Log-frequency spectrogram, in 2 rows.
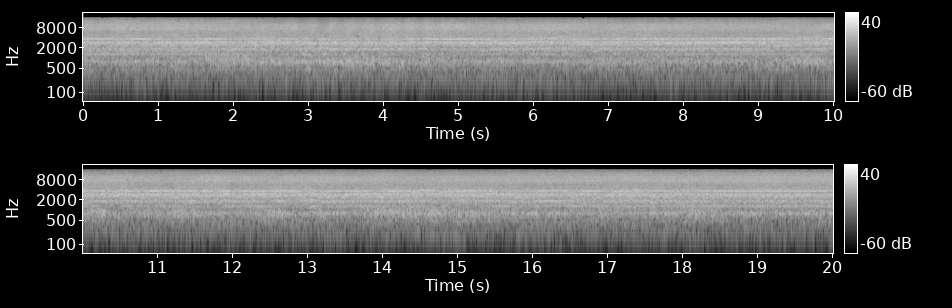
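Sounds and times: hair dryer running: 0.0s - 20.0s.

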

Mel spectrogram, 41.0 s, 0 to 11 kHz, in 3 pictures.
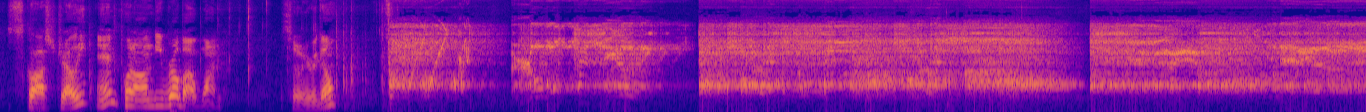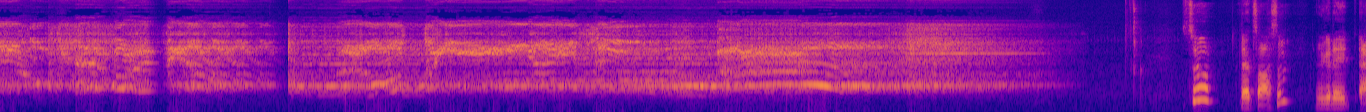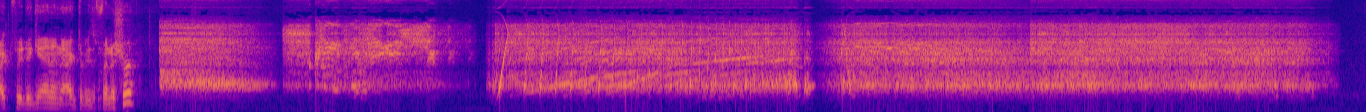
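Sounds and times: toy electronic voice call-outs: 4.2s - 10.3s, 11.0s - 23.3s, 30.1s - 40.4s.

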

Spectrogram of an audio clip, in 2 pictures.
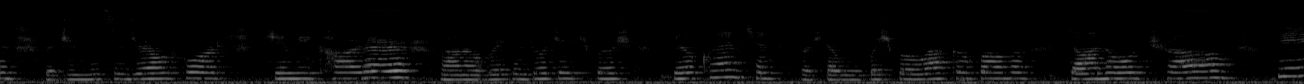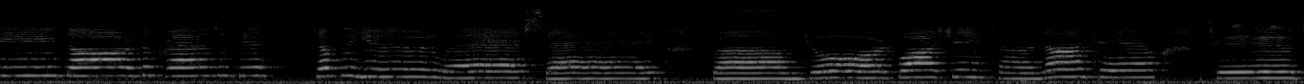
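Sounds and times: girl singing unaccompanied: 0.0s - 26.0s.

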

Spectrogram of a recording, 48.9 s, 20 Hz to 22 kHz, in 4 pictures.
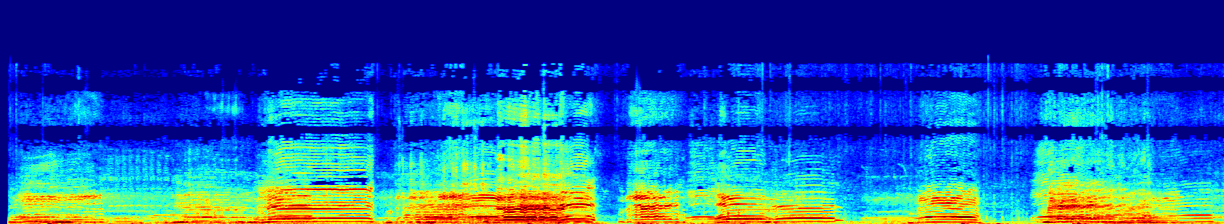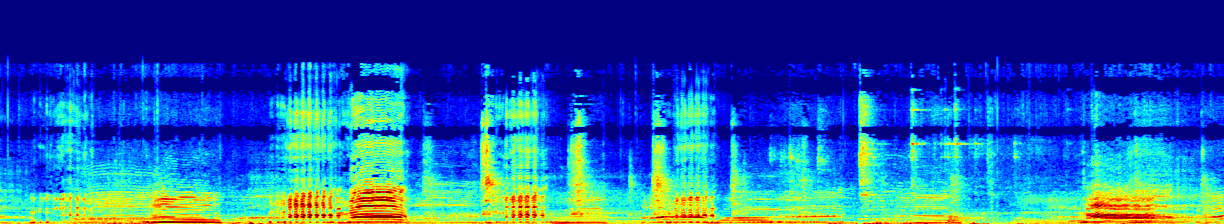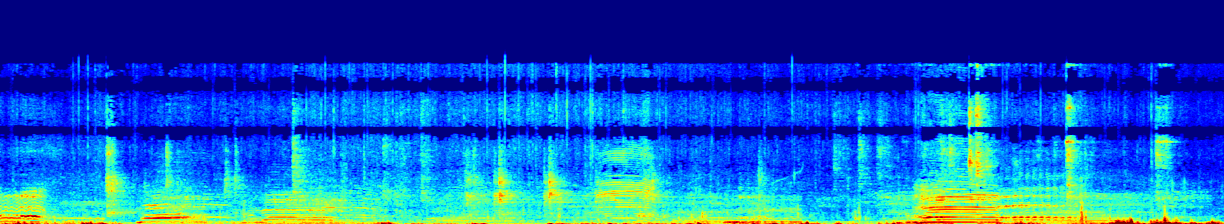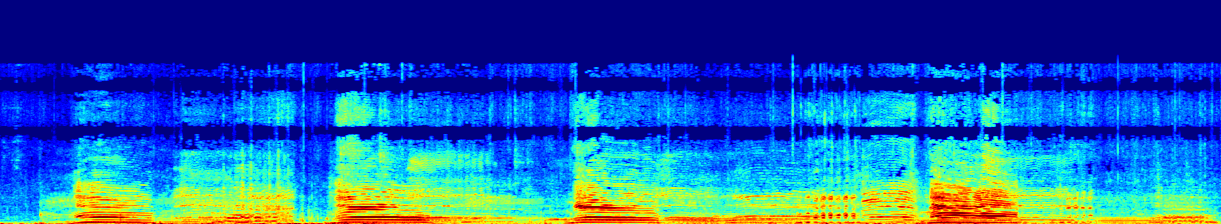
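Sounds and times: lambs bleating: 0.1s - 32.5s, 33.2s - 36.5s, 37.1s - 48.9s.

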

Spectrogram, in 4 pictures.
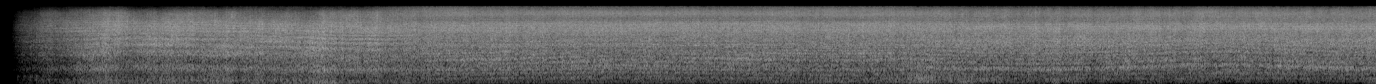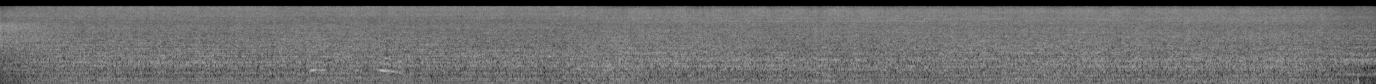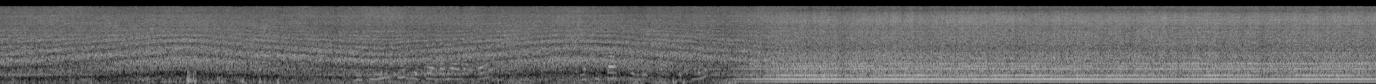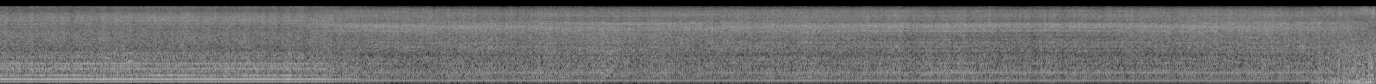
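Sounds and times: high-pressure water jet hissing: 0.2s - 55.0s
low machine hum: 13.8s - 55.0s.

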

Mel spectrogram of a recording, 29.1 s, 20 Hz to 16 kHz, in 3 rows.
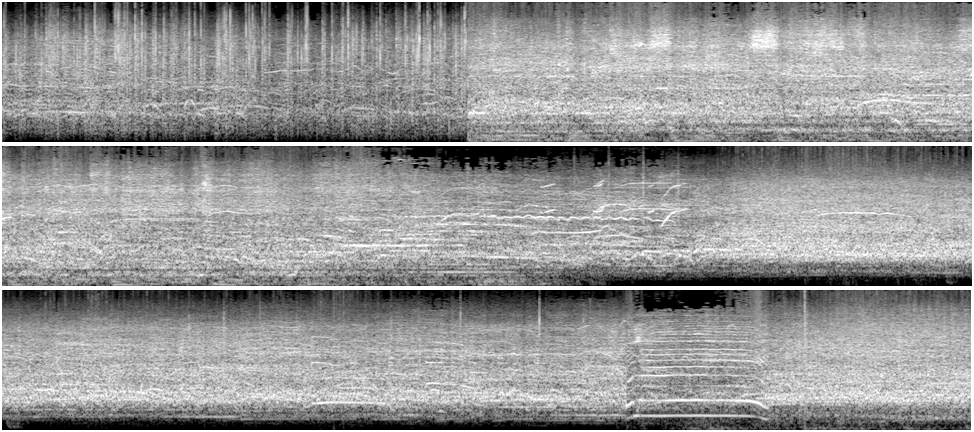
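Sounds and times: crowd cheering and shouting: 0.0s - 29.0s
whistles: 2.5s - 4.2s, 14.7s - 16.7s, 17.9s - 18.7s
bass-heavy music: 4.7s - 15.3s.

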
